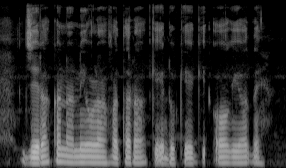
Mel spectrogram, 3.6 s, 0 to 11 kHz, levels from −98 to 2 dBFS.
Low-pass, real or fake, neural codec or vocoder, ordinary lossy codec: 9.9 kHz; real; none; none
